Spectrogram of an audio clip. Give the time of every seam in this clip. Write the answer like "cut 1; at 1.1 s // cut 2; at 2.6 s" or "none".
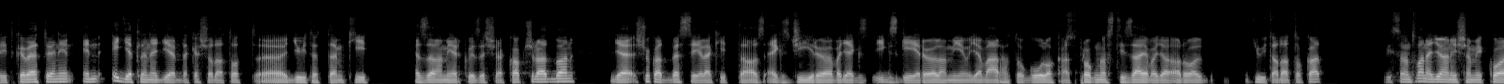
cut 1; at 10.8 s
